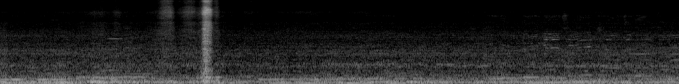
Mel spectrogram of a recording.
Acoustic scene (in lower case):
car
